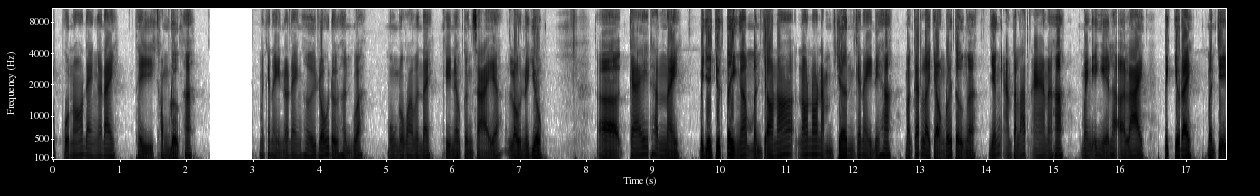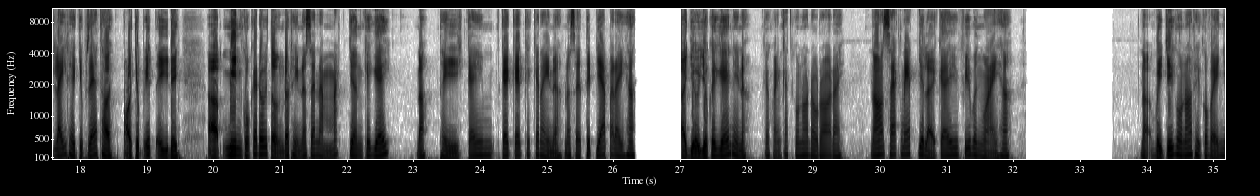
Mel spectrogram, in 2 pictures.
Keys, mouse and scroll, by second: 0.4 middle click, 0.6-1.4 scroll down 1, 1.4 click, 1.7-2.3 scroll down 1, 2.3 click, 2.7 ctrl+click, 2.8-3.2 scroll down 1, 3.6 ctrl+click, 3.9 middle click, 4.6 click, 5.5 scroll up 1, 6.3 middle click, 7.3 middle click, 7.5-8.1 scroll down 1, 8.1-9.1 scroll up 1, 9.1 alt+middle click, 10.6 middle click, 10.8-11.6 scroll down 1, 11.6-12.7 scroll up 1, 12.7 middle click, 16.2-23.7 drag, 23.7 click, 24.0 middle click, 24.5-25.8 scroll up 1, 25.8 middle click, 25.9-26.5 scroll down 1, 26.5 click, 27.0-28.2 scroll up 1, 28.2 middle click, 29.1 click, 30.4 click, 31.8 alt+middle click, 32.7-33.2 scroll down 2, 32.9 middle click, 33.2 middle click, 33.7-34.4 scroll up 1, 34.4 F3.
